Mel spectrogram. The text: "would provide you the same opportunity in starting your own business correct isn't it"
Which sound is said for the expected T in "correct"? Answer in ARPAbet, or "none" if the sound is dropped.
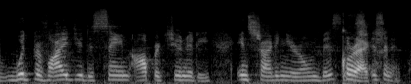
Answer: none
